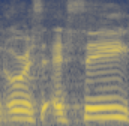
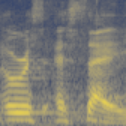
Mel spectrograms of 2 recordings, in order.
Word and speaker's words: Urus SE: People call it an Urus SE. People call it an Urus SA. The correct pronunciation is SA. SA. SA, absolutely. Doesn't mean it's a letter A. It's just because it's Italiano.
